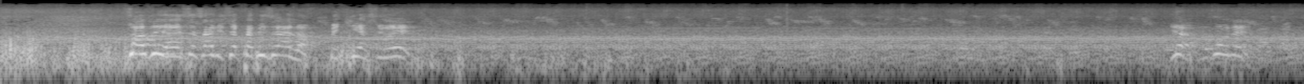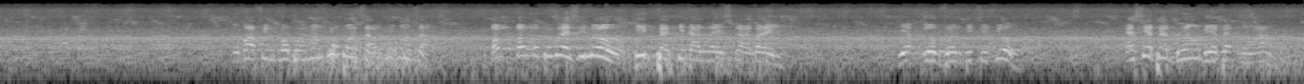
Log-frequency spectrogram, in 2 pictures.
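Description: A man speaks loudly and with animation into a microphone, heard through a loudspeaker outdoors.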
